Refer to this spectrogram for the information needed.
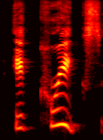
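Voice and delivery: very high, loud outburst; high, jubilant holler; gleeful bellow. A narrator's reading. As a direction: bellow it on the edge of hilarity. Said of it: "bellowed the Din".

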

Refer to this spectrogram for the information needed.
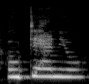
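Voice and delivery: breathless, high gasp. A narrator's reading. Thacia gasping to Daniel in distress. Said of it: "she gasped".

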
